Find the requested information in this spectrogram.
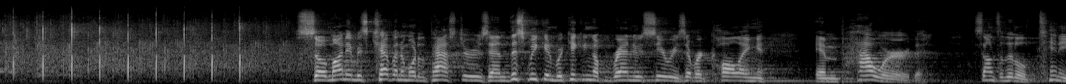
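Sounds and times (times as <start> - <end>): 
congregation clapping during a Vineyard church service: 0.0 - 3.4
speech: 3.1 - 10.6.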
